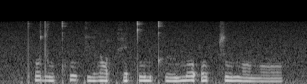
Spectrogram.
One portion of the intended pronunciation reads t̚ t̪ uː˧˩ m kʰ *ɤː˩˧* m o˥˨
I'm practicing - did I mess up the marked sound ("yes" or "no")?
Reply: yes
